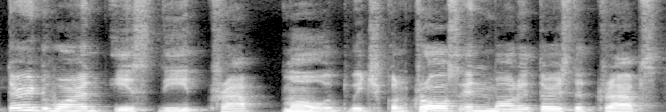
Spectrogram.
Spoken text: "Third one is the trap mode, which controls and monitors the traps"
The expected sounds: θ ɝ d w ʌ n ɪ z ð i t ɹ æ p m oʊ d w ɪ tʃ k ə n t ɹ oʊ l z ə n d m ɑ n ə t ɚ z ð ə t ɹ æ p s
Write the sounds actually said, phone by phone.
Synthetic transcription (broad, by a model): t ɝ d w ʌ n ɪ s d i t ɹ æ p m oʊ d w ɪ tʃ k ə n t ɹ oʊ l s ə n d m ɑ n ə t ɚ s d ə t ɹ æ p s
